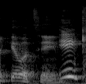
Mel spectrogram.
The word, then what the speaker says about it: guillotine: Is it guillotine or guillotine? I think guillotine's is one of those that is pronounced either way.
